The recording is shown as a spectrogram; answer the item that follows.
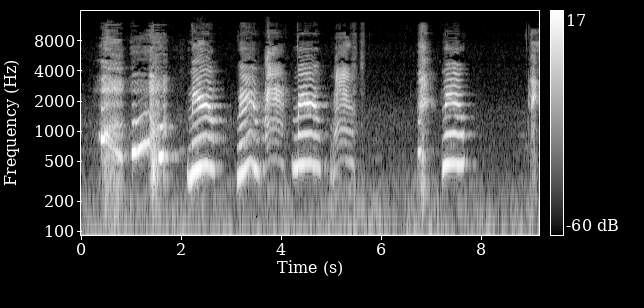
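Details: House cat meowing insistently: a series of around ten separate meows, some short and rising, others longer with a falling tail, spaced by brief pauses, clear and close in a quiet room.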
